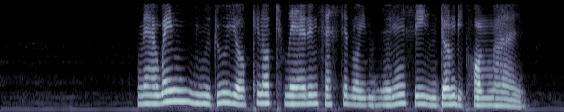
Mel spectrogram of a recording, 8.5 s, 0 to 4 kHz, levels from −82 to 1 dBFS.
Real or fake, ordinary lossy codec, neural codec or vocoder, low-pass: fake; none; codec, 24 kHz, 0.9 kbps, WavTokenizer, medium music audio release; 3.6 kHz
